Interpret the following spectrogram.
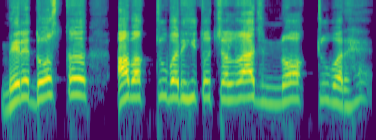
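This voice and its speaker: A man's voice: extremely high pitch, steady tone, moderate pace, dry recording. A man teaching an exam-prep class online, chatty and affectionate, often calling his students his dear friends. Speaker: maths and reasoning teacher.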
